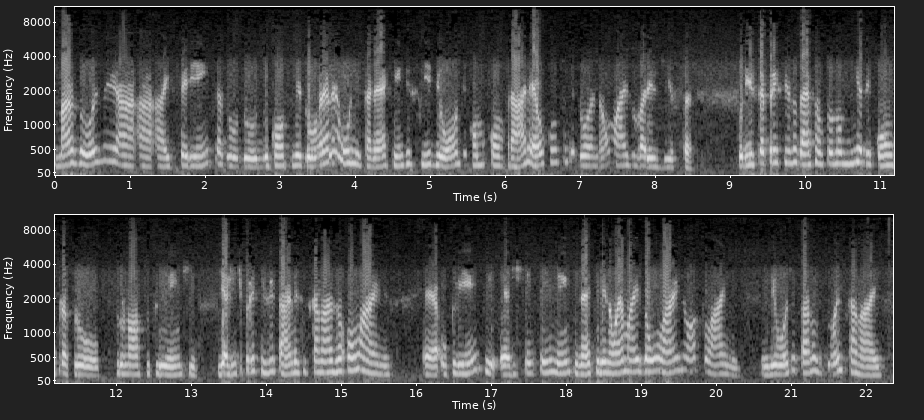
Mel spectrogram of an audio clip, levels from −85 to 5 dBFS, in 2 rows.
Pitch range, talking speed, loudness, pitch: 180-225 Hz, 195 wpm, -13 LUFS, 195 Hz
